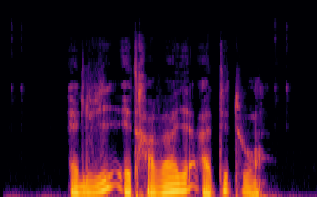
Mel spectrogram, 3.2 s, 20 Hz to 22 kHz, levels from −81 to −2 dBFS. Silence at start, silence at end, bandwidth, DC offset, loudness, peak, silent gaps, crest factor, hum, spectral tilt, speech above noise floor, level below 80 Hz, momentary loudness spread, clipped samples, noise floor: 0.7 s; 0.5 s; 10.5 kHz; under 0.1%; -20 LUFS; -4 dBFS; none; 16 dB; none; -8.5 dB/octave; 35 dB; -38 dBFS; 9 LU; under 0.1%; -54 dBFS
